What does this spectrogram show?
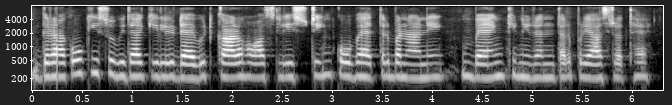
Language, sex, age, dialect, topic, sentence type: Hindi, female, 18-24, Garhwali, banking, statement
